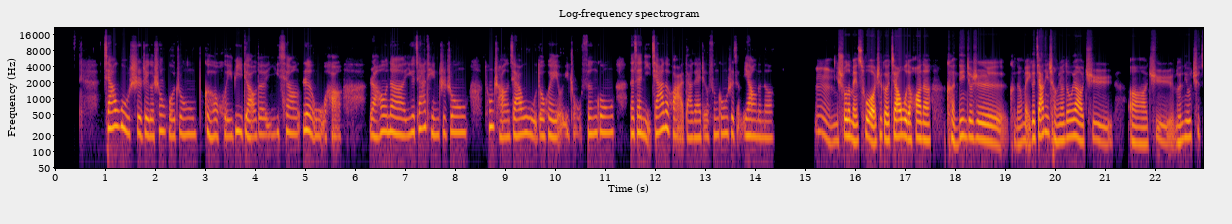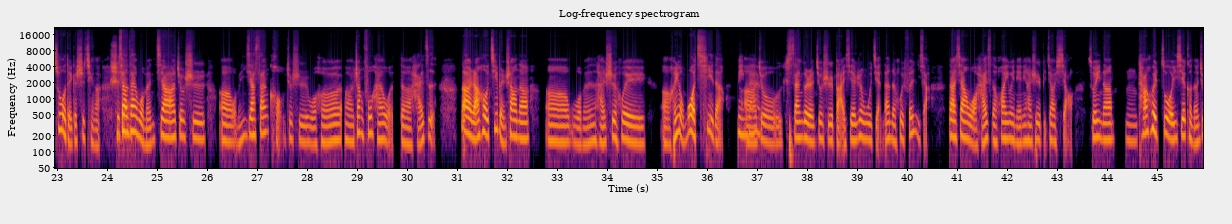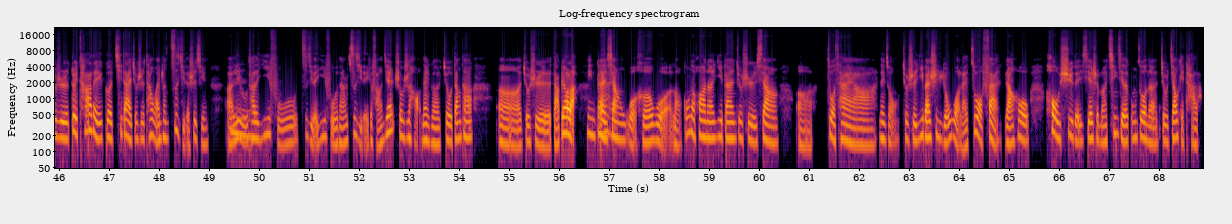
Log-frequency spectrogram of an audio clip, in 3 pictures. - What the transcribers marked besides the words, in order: other background noise; other noise
- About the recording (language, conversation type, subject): Chinese, podcast, 如何更好地沟通家务分配？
